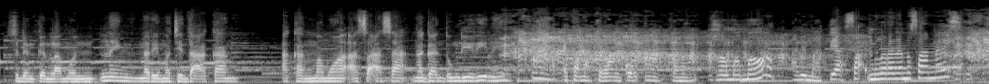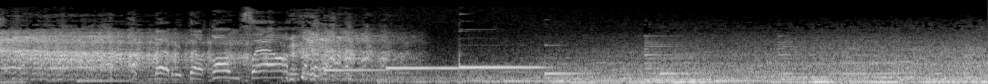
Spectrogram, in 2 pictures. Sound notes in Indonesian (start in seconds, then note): 14.3 tertawa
